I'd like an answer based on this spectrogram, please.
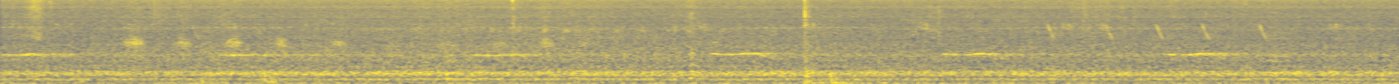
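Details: Honey bees from a Khmer source, a dense steady hum of many wings holding a low droning band throughout, with faint brief high ticks and a thin whine that comes and goes above the drone.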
